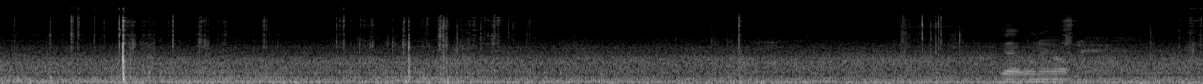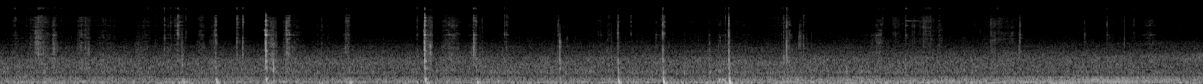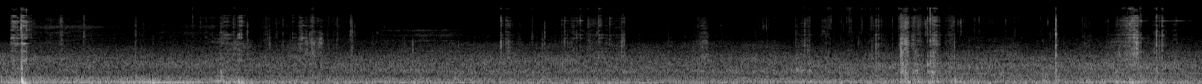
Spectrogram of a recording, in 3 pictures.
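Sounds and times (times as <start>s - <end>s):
metal tool prying nails: 12.0s - 15.6s, 16.2s - 21.4s, 24.1s - 25.0s.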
